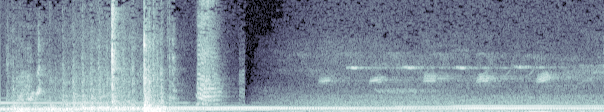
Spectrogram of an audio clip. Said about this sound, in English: By the back door now, he took a deep breath, and he opened it.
